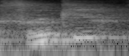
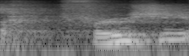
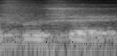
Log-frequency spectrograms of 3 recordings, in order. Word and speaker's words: Fruchey: Fruchey. That's how you say it? Fruchey, yeah. Oh, damn, this whole time, in all the years I've known you, I thought it was Fruchey or Fruchey.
